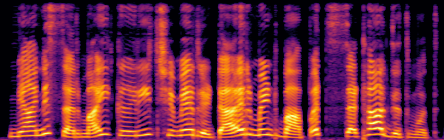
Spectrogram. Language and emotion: Kashmiri, happy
